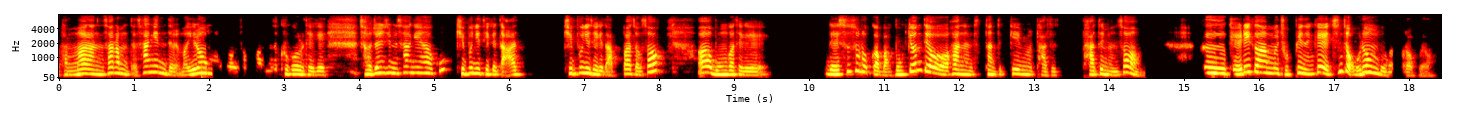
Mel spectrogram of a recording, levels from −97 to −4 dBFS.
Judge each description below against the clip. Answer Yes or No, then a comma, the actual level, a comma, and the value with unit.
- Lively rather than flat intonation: Yes, wide, 5.7 semitones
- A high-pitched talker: Yes, high, 210 Hz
